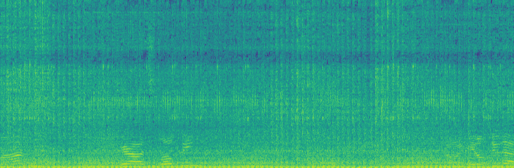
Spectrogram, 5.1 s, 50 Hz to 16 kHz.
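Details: Craftsman 24-inch snowblower, 4-stroke gas engine, already warm, just started with the throttle at a low setting: a small single-cylinder engine chugging at idle with a lumpy, hunting beat that rises and falls. Uneven idle, cause not stated.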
